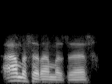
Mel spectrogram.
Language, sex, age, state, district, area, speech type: Tamil, male, 60+, Tamil Nadu, Tiruppur, rural, conversation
